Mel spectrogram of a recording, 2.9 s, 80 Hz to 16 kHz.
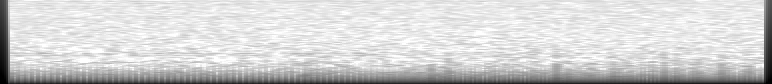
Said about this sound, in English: Now, this is 20 hertz.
